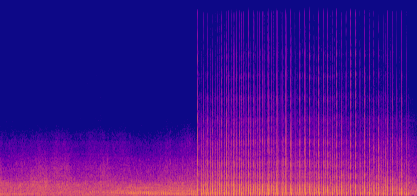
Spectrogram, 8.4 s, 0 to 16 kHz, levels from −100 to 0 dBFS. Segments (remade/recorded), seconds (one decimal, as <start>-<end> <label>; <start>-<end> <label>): 0.0-0.7 recorded; 0.7-2.6 remade; 2.6-8.4 recorded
